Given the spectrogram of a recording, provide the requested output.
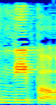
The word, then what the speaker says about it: Nepo: book of awakening by Mark Nebo it is pronounced Nebo I finally figured that out I was listening to a a video thing this morning by dr.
